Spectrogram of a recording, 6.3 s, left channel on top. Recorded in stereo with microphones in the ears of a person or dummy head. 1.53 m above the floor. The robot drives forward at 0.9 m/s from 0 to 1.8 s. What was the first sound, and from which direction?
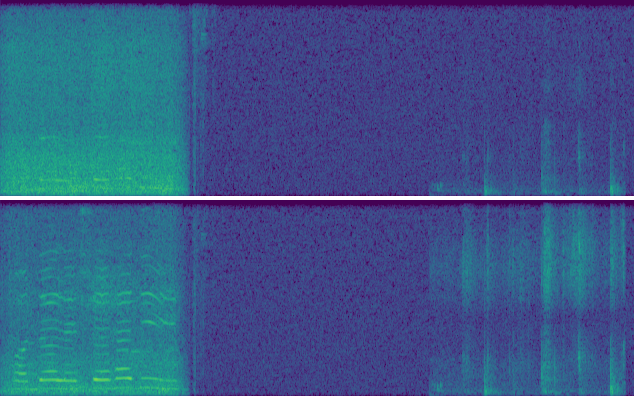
Singing, 70° right (ahead or behind).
